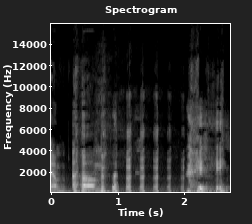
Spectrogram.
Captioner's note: group laughing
